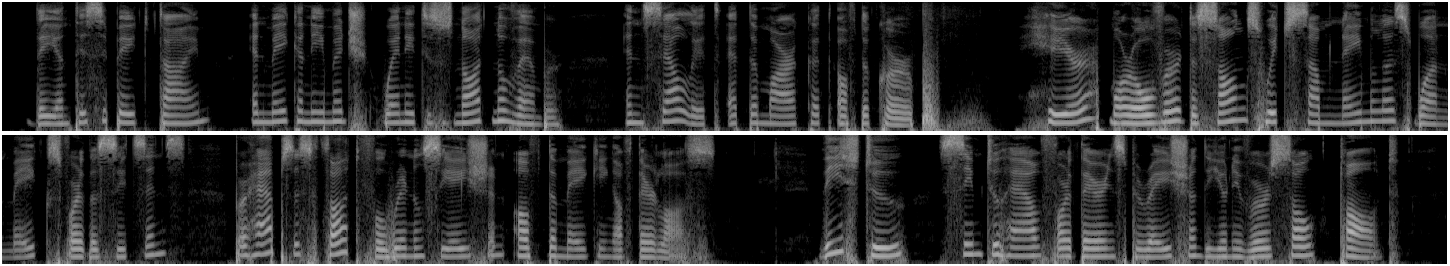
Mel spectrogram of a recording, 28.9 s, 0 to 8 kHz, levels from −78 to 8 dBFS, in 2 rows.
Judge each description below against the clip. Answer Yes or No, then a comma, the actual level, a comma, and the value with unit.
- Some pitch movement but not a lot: Yes, average, 3.4 semitones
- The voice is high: Yes, high, 195 Hz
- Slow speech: Yes, slow, 110 wpm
